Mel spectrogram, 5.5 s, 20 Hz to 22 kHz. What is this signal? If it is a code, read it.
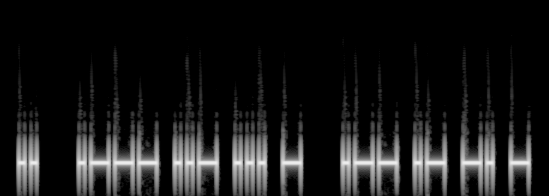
Morse code, heard as a keyed tone, about 22 wpm, 700 Hz. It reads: I JUST WANT
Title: Speed-Racing - Sets of 4 Words 20wpm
